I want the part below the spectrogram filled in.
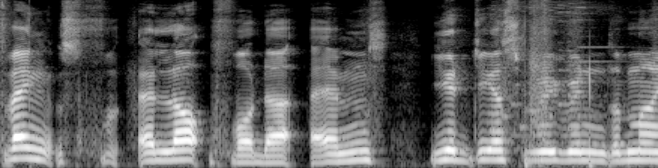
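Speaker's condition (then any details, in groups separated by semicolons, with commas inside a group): Ataxia; speech recently worse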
